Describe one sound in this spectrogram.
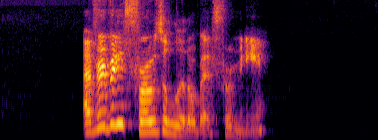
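A woman talks through an online call.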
